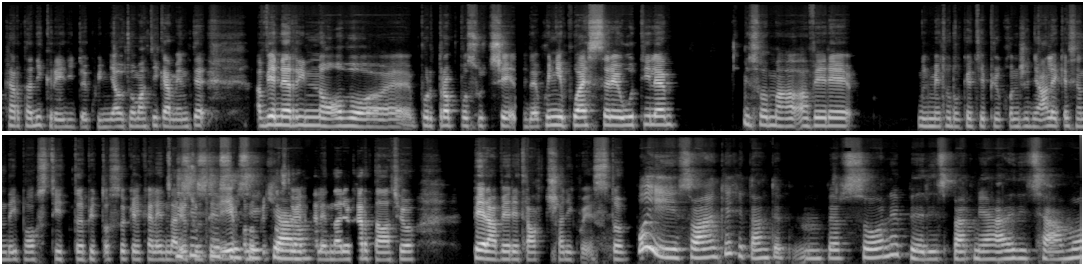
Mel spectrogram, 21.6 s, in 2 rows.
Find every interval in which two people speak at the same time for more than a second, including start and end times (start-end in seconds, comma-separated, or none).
12.4-14.0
